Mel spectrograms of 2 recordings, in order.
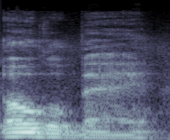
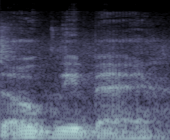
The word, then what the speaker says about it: Oglebay: Mike pronounces it Ogle Bay, but Charlie always told me it was Oakley Bay.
